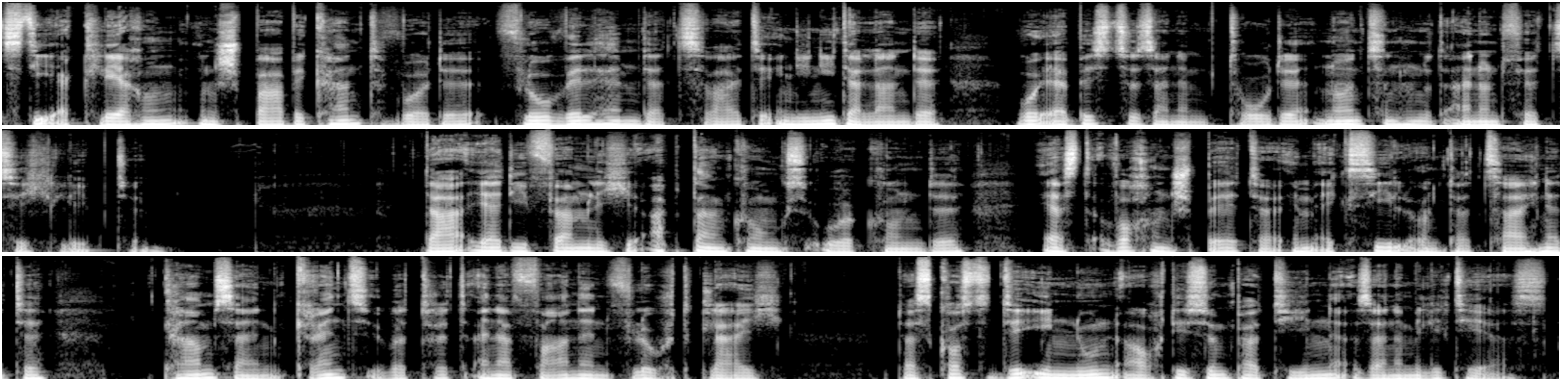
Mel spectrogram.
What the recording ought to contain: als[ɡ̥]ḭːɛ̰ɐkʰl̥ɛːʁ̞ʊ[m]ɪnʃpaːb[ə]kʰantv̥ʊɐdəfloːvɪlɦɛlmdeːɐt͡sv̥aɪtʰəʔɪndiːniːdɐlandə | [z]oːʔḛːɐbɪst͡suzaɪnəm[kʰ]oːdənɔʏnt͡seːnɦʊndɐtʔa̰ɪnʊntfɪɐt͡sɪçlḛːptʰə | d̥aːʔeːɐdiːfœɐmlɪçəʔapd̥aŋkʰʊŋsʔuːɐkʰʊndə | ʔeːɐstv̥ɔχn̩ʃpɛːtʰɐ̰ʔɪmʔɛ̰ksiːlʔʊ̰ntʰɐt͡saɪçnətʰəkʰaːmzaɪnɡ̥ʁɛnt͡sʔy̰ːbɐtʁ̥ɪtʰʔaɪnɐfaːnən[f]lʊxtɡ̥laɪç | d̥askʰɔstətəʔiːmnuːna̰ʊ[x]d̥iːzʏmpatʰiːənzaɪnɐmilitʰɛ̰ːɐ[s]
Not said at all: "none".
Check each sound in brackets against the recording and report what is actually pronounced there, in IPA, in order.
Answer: d̥, ŋ, ə, v, tʰ, f, x, s

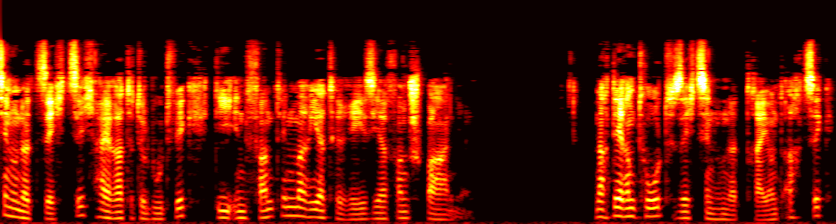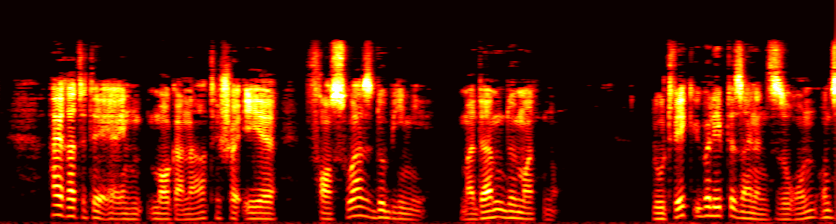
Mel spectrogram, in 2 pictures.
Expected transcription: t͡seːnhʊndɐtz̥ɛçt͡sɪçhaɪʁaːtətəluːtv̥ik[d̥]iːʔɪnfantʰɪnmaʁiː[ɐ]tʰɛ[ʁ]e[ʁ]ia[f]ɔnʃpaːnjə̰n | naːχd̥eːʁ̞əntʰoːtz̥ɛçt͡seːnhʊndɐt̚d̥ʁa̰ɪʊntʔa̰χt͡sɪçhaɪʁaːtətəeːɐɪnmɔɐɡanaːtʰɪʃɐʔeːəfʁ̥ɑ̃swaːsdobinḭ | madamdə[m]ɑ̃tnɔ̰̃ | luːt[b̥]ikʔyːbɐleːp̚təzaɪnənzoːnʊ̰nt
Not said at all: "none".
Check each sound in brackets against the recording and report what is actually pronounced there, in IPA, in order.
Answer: d̥, a, ʁ, z, f, m, v̥

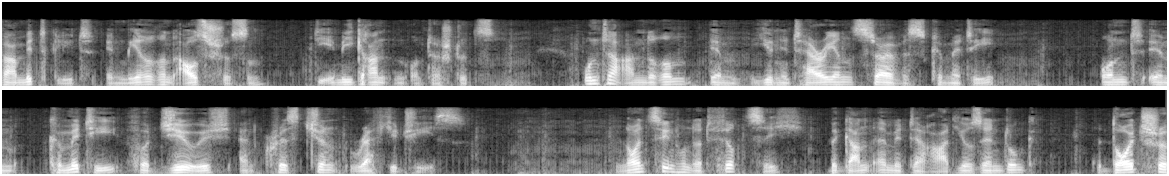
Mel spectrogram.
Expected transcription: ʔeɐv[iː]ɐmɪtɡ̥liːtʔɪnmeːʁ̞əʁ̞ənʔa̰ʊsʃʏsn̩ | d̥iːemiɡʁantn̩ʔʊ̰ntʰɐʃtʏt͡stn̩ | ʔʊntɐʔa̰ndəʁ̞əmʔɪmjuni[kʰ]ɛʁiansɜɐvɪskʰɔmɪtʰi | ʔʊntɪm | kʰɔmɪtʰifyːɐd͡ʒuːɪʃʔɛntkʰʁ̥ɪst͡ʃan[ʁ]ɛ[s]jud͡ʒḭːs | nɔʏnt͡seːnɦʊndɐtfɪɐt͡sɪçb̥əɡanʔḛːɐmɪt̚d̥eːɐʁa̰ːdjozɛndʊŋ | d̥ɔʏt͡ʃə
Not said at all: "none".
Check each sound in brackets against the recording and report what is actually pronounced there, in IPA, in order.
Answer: aː, tʰ, ʁ, f

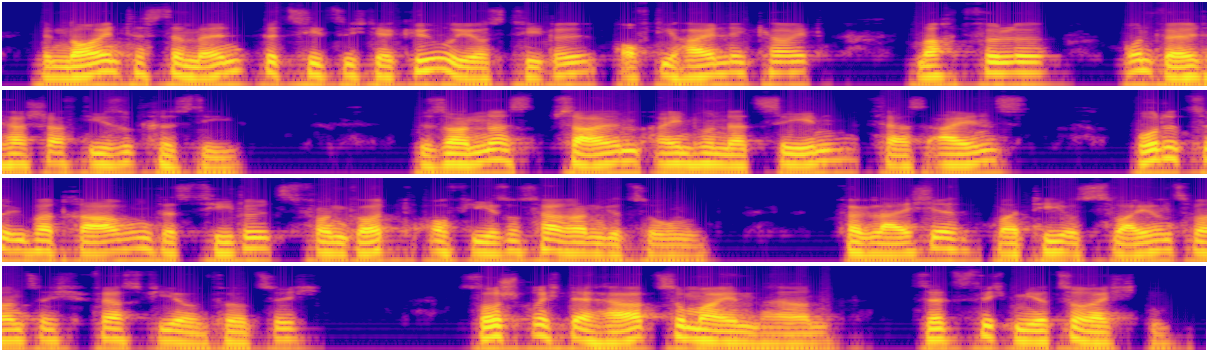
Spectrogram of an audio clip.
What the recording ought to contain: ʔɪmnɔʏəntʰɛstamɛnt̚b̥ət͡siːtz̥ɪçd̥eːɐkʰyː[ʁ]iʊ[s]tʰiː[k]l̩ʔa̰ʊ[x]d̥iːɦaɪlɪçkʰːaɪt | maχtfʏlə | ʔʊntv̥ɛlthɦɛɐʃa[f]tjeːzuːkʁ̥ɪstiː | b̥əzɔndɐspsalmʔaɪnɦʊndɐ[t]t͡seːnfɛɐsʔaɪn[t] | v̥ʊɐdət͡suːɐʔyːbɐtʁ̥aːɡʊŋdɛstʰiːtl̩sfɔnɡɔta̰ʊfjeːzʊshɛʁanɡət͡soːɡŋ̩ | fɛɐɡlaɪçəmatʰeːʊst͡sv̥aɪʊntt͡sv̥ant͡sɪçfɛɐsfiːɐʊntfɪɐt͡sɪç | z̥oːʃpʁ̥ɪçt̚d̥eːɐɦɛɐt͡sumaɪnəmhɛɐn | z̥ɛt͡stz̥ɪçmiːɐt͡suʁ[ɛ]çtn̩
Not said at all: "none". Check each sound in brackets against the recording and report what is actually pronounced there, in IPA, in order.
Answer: ʁ, s, t, f, f, t, s, ɛ

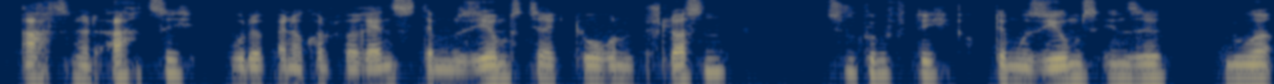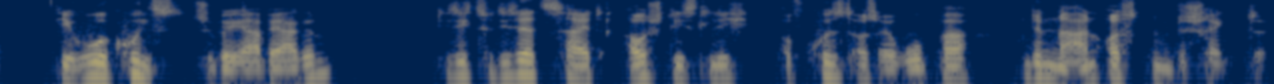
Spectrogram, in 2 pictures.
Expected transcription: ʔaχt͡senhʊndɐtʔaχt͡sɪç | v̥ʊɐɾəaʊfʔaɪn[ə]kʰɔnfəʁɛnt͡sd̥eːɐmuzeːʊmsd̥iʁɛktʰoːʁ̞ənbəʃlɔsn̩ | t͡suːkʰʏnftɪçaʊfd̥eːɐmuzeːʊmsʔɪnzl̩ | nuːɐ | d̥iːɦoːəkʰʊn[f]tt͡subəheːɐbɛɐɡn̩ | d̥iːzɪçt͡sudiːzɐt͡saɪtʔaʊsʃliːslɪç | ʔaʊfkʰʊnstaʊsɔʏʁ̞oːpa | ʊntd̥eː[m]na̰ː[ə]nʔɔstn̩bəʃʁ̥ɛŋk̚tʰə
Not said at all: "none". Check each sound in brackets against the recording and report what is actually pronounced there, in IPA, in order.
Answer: ɐ, s, m, ə

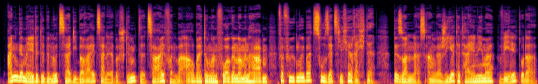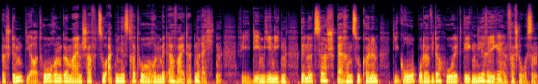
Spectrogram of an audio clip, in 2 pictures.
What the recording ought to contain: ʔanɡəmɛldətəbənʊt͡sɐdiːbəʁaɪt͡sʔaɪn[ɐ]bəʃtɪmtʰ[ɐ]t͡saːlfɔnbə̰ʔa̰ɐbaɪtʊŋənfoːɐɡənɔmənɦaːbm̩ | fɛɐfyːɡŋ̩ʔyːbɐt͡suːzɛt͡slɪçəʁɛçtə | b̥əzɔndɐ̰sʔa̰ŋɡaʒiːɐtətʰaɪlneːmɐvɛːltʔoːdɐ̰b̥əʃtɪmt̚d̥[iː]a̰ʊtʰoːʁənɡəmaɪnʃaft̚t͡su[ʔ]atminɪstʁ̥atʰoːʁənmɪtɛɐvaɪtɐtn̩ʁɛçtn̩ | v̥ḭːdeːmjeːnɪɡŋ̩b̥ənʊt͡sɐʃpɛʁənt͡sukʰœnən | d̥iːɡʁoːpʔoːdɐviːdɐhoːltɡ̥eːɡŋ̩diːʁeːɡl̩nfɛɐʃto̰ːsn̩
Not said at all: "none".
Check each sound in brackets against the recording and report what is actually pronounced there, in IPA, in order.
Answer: ə, ə, iː, ʔ

